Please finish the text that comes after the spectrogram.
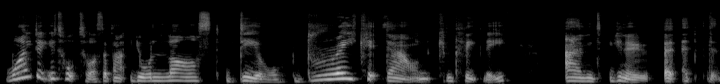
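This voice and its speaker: A woman hosts an interview in an online audio room. Her voice is soft and fairly low, but it rises and falls a lot, and she comes across as eager about the talk ahead. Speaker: host. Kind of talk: hosting an audio-chat interview. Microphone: remote audio-chat connection.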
